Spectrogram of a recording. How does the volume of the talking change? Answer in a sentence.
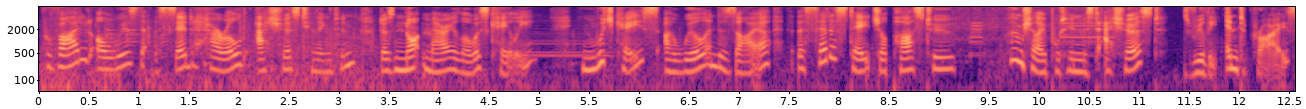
The loudness of the talking stays about the same.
